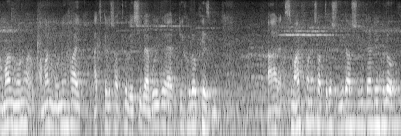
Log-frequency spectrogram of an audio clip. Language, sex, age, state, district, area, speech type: Bengali, male, 30-45, West Bengal, Purba Bardhaman, urban, spontaneous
